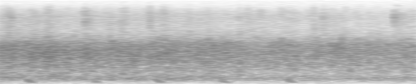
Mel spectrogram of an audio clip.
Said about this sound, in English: Let's clap our hands in agreement, can we?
